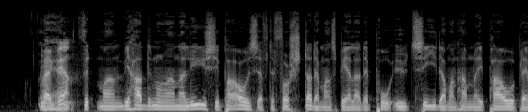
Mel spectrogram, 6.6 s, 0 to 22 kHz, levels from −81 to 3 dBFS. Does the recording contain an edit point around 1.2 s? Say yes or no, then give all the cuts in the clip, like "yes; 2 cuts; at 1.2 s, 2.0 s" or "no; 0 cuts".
yes; 1 cut; at 1.2 s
